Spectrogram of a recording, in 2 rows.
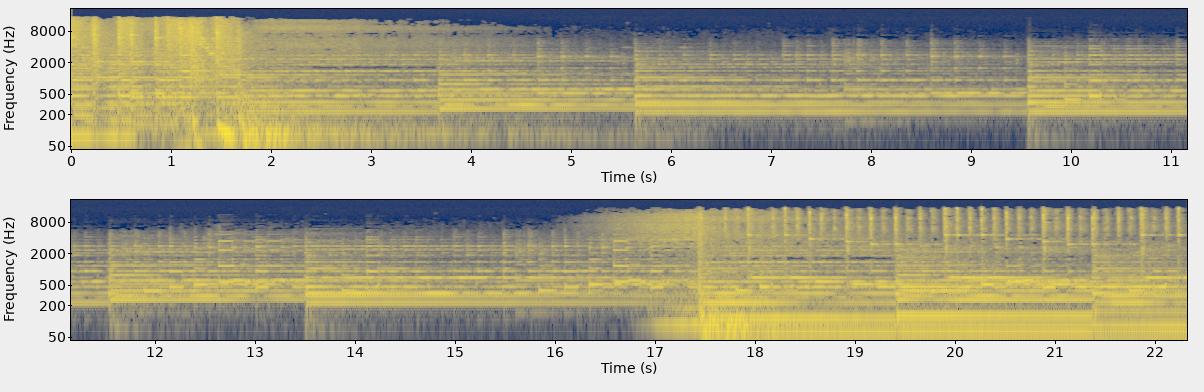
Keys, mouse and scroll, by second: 8.4 click, 10.8 click, 18.9-22.3 drag.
